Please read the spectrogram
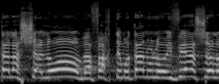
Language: Hebrew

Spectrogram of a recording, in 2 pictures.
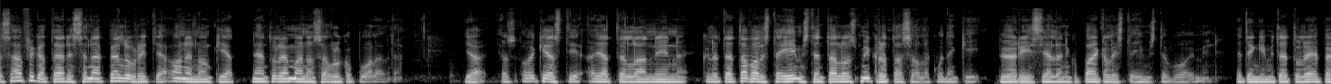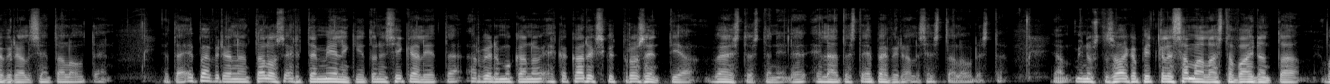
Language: Finnish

